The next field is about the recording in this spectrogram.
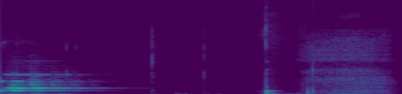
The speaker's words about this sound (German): Warum macht mein Handy Geräusche, wenn ich das mm. ausschalte? Wenn ich wahrscheinlich das äh, Geräusch nicht ordentlich ausgeschaltet habe.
